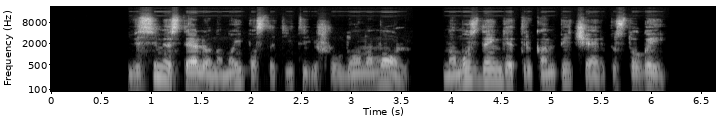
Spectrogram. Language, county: Lithuanian, Šiauliai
